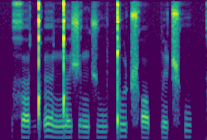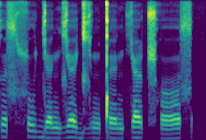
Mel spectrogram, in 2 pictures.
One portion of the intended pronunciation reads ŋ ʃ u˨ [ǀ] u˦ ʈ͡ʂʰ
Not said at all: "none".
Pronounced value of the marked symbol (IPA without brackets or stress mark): ǃ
